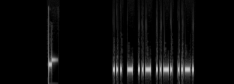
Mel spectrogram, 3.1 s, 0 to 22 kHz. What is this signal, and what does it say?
Morse code, heard as a keyed tone, about 51 wpm, 700 Hz. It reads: STUFF
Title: Sentences from Top 1400 Words - New Word Drill - 50wpm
